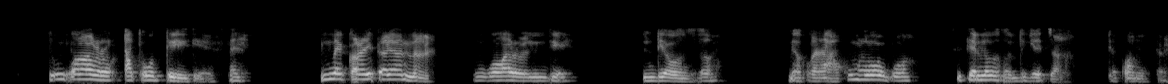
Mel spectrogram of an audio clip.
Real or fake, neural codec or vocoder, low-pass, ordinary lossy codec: fake; codec, 24 kHz, 1.5 kbps, HILCodec; 5.4 kHz; none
